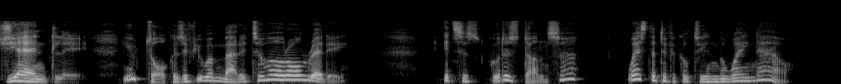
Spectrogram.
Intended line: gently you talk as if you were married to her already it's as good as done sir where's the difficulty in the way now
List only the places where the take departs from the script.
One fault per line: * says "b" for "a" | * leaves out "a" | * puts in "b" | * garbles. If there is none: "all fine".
all fine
